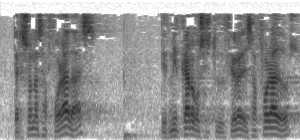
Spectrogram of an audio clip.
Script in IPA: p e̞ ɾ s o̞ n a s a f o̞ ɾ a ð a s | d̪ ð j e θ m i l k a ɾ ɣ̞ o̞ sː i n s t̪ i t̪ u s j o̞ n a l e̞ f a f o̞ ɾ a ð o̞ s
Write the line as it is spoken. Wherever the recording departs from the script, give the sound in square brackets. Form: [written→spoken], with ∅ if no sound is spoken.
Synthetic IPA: p e̞ ɾ s o̞ n a s a f o̞ ɾ a ð a s | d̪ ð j e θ m i l k a ɾ ɣ̞ o̞ [sː→s] i n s t̪ i t̪ u [s→θ] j o̞ n a l e̞ [f→s] a f o̞ ɾ a ð o̞ s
